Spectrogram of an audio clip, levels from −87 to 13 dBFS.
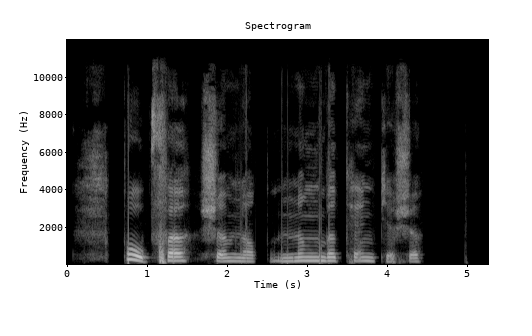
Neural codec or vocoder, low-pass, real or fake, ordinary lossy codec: vocoder, 44.1 kHz, 128 mel bands, Pupu-Vocoder; 10.8 kHz; fake; AAC, 64 kbps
